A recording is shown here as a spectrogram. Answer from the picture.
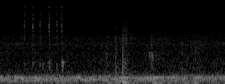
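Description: A few light computer keyboard clicks, a quick cluster shortly after the start and a single one about halfway through, over a steady low hum.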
